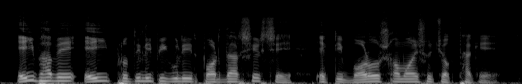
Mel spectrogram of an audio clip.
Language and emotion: Bengali, neutral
